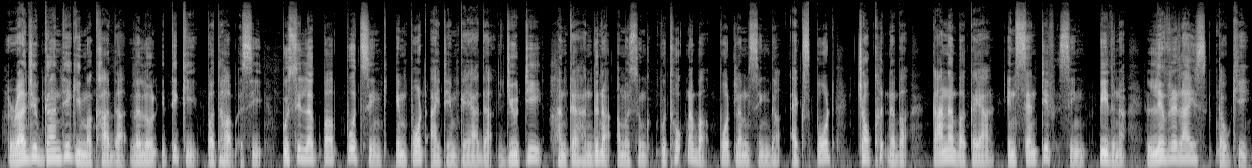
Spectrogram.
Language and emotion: Manipuri, neutral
